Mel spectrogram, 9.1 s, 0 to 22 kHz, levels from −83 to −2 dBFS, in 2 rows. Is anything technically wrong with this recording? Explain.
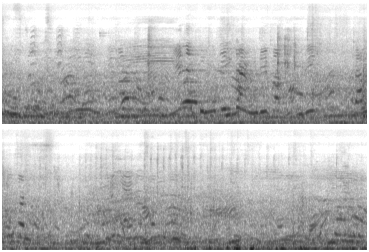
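Yes. At 4.01 s and again at 4.85 s the recording software most likely failed to collect its incoming samples before the hardware overwrote them, a dropped buffer (overrun). That stretch of audio is lost and the surrounding material is spliced together with no gap, so each spot sounds like an abrupt jump forward in the sound. The first skip is the larger, a few tens of milliseconds; the second is only about a hundredth of a second.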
